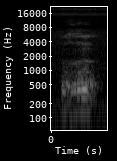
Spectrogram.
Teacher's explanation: Then add a little bit of your voice behind that. Some people equate it to a softer version of gargling with some voice behind it. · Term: guttural R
